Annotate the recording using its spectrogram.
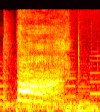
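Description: A man's loud, hoarse haka-style shout, falling in pitch over about a second and fading out, over background music.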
